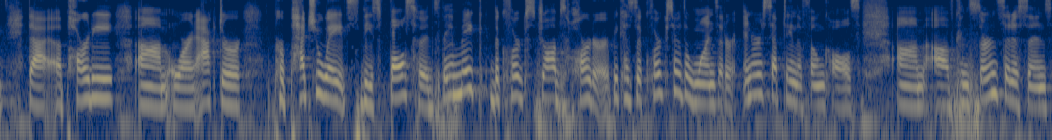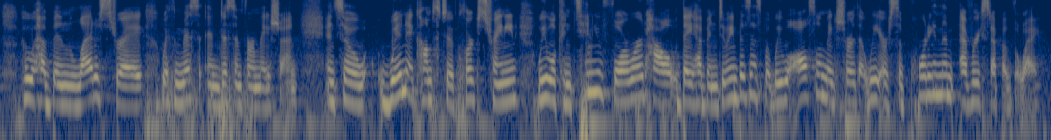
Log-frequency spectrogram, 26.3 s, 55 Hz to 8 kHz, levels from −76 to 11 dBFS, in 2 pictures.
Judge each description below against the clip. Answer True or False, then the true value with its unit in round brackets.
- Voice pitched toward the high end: True (215 Hz)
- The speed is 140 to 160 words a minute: False (170 wpm)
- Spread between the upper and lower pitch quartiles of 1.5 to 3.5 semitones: False (4.2 semitones)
